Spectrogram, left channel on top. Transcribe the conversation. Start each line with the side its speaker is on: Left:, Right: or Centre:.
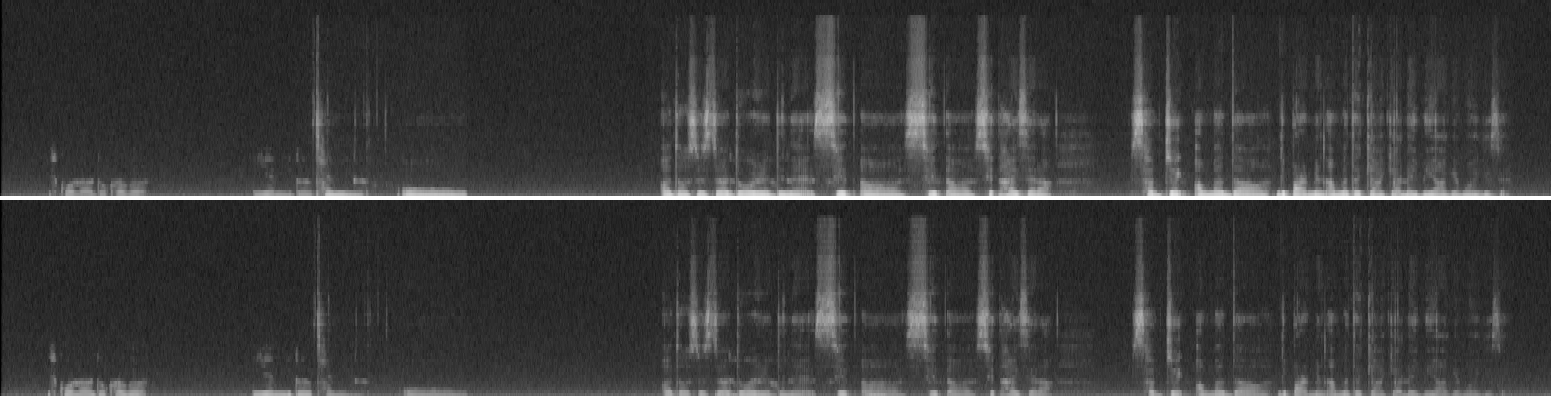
Right: ꯏꯁꯀꯣꯂꯥꯔ‌ꯗꯣ ꯈꯔꯒ ꯌꯦꯟꯒꯤ
Left: ꯊꯝꯅ ꯑꯣ ꯑꯗꯣ ꯁꯤꯁꯇꯔ
Right: ꯑꯗꯨꯃꯥꯏꯅ
Left: ꯗꯨ ꯑꯣꯏꯔꯗꯤꯅꯦ ꯁꯤꯠ ꯑ
Right: ꯎꯝ
Left: ꯁꯤꯠ ꯑ ꯁꯤꯠ ꯍꯥꯏꯁꯦꯔꯥ ꯁꯕꯖꯦꯛ ꯑꯃꯗ ꯗꯤꯄꯥꯔꯠꯃꯦꯟ ꯑꯃꯗ ꯀꯌꯥ ꯀꯌꯥ ꯂꯩꯕ ꯌꯥꯒꯦ ꯃꯣꯏꯒꯤꯁꯦ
